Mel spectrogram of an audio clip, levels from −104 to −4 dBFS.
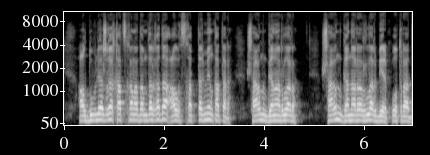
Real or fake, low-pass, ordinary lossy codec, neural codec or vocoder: real; none; none; none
